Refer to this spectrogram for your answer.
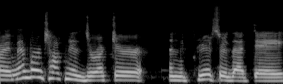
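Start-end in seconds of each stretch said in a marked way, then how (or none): none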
